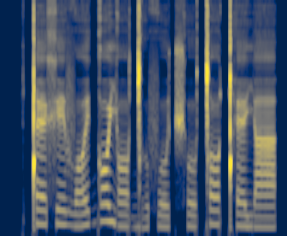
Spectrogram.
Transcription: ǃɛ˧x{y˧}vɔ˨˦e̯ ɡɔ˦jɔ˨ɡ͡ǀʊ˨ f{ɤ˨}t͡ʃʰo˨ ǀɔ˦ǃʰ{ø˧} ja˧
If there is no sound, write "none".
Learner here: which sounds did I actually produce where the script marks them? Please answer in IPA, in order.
e˧, o˨, ɛ˧

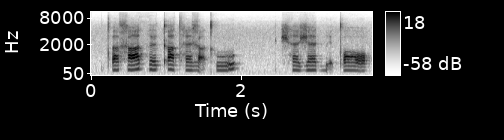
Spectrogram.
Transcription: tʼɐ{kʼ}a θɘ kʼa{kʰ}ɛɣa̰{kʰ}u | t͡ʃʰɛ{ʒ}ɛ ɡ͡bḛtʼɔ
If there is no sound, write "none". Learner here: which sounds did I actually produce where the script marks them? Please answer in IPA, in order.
x, tʰ, kʰ, ʒ

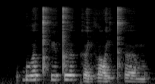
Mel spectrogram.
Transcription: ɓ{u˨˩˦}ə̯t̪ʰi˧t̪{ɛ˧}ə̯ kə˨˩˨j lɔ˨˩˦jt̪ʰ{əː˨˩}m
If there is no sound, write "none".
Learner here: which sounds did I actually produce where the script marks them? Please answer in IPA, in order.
u˧˥, ɨ˧, əː˨˩

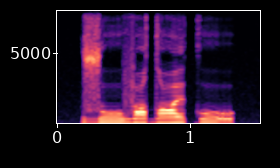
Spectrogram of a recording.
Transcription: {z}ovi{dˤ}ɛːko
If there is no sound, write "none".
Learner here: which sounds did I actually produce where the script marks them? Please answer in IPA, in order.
z, dˤ

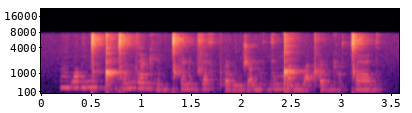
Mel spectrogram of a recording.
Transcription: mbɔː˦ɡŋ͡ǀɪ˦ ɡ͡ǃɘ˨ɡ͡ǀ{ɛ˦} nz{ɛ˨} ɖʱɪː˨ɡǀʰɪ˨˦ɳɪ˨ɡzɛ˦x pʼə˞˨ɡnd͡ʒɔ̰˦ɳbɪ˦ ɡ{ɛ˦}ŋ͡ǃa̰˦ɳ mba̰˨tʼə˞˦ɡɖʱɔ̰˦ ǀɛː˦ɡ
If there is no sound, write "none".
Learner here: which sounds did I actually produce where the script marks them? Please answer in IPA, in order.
ɜ˦, ɛ˦, ɛ˦

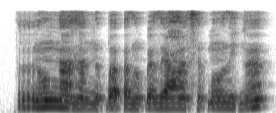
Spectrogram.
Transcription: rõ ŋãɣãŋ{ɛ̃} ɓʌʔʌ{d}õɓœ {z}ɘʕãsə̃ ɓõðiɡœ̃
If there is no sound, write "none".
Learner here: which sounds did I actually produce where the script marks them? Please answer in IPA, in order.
ə̃, ð, ð

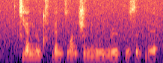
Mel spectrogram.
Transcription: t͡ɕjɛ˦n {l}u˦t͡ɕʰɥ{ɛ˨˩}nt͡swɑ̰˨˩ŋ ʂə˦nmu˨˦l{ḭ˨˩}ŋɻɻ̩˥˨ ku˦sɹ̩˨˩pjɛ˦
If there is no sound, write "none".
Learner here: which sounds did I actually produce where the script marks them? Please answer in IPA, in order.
ɻ, ɛ˨˦, ḭ˨˩

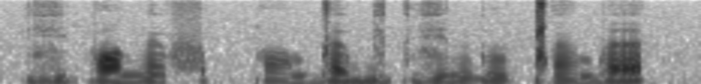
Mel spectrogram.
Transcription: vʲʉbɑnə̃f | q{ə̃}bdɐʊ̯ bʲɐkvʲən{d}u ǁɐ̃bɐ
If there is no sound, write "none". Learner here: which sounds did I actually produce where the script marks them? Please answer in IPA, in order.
ɑ̃, ɗ

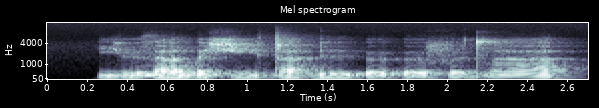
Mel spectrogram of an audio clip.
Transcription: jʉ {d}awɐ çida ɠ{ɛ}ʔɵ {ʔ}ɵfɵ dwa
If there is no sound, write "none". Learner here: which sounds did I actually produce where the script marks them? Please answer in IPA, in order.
ð, ɨ, ʔ

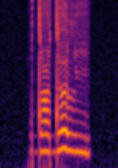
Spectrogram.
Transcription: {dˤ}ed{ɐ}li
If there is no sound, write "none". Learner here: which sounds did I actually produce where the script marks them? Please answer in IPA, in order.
dˤ, ɐ

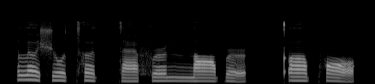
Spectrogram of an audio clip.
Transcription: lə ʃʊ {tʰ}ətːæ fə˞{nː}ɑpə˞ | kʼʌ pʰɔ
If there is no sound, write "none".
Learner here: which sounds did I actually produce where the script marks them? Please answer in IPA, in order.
tʰ, nː

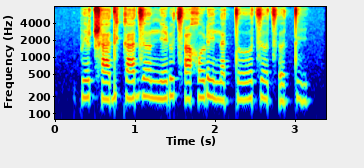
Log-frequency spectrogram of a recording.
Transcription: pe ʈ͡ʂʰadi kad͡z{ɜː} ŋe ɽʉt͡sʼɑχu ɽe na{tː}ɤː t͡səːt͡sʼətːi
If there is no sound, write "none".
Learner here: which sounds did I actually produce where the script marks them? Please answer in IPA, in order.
ɜː, tː

